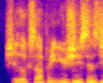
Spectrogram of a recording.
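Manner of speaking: ordinary talk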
